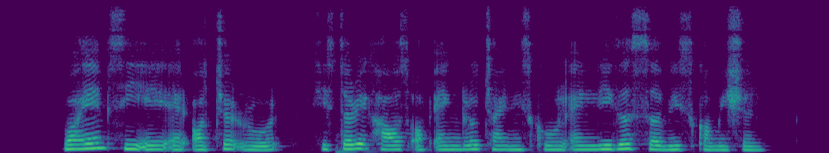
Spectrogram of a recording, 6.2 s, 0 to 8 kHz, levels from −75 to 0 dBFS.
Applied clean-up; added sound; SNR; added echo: neural mask model DeepFilterNet 3.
